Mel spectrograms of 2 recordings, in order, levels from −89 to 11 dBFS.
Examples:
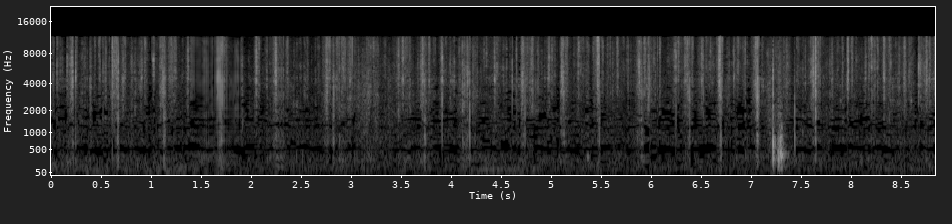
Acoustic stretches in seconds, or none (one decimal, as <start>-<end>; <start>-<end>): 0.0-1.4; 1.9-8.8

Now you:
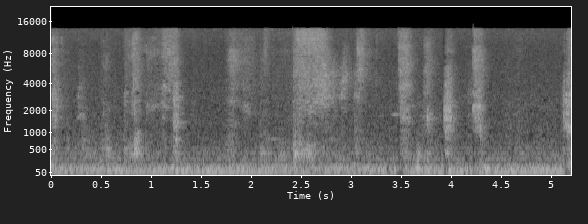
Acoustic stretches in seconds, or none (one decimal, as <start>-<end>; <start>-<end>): 0.0-5.2

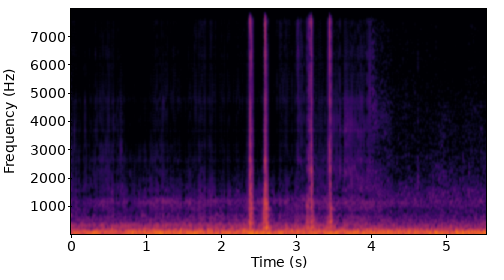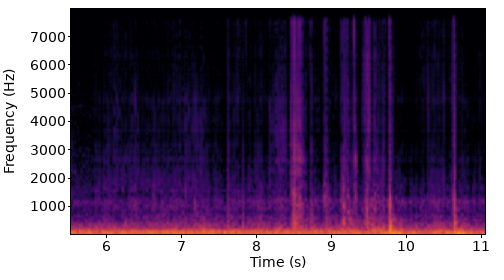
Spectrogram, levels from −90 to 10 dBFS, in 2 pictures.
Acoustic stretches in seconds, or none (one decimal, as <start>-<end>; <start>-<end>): 4.0-5.8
